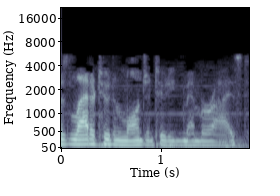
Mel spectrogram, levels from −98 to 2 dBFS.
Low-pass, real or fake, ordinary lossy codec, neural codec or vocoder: 5.4 kHz; real; MP3, 24 kbps; none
